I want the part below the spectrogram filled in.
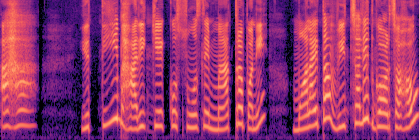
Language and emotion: Nepali, disgusted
